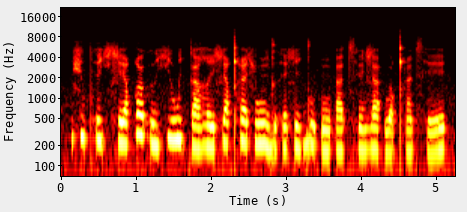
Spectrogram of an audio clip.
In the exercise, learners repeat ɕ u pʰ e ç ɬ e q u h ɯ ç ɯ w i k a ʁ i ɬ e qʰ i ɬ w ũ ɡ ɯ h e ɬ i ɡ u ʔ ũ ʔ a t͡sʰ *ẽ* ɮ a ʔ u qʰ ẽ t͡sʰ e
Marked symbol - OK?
yes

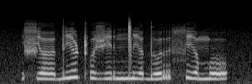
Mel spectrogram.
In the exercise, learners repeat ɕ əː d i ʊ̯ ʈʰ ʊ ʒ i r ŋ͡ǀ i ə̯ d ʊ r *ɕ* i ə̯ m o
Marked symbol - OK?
no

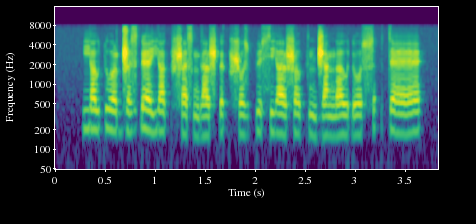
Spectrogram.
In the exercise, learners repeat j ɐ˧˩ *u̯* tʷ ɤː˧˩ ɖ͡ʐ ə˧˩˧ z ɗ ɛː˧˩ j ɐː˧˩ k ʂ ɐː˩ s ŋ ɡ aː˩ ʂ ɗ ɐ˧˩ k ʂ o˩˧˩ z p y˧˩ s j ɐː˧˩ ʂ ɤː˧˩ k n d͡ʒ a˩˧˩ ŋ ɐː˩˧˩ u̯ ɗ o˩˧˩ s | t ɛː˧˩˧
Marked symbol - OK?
yes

